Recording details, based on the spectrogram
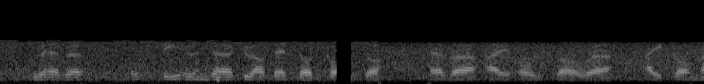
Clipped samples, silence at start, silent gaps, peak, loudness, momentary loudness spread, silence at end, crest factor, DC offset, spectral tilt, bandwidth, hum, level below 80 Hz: under 0.1%; 0 s; none; -24 dBFS; -39 LUFS; 7 LU; 0 s; 16 dB; under 0.1%; -6 dB/octave; 8.2 kHz; none; -74 dBFS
